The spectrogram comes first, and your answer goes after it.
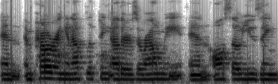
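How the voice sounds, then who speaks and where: A woman talks in a plain, everyday voice with an American accent. Her pitch is medium and her pace moderate. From California. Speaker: author. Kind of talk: interview.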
